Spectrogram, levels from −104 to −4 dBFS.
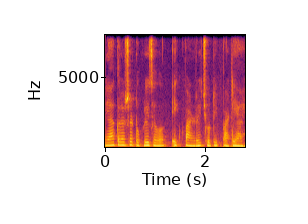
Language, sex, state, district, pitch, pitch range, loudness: Marathi, female, Maharashtra, Solapur, 200 Hz, 185-205 Hz, -18 LUFS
